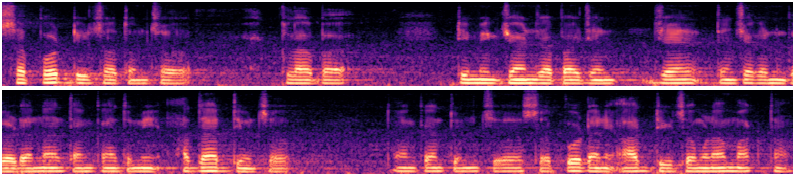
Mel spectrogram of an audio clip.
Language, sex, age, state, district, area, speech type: Goan Konkani, male, 18-30, Goa, Quepem, rural, spontaneous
